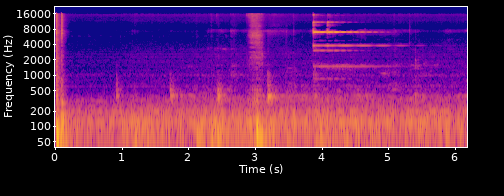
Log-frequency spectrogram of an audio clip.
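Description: A sharp click, a softer knock about three seconds later, then a bright high chime about four seconds in that rings and fades over a second.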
